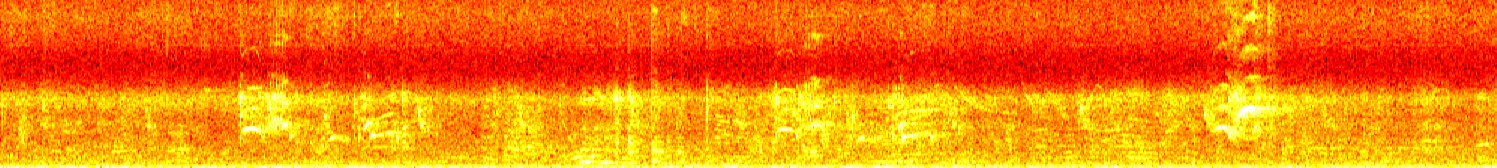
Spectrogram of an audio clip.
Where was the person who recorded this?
in a park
